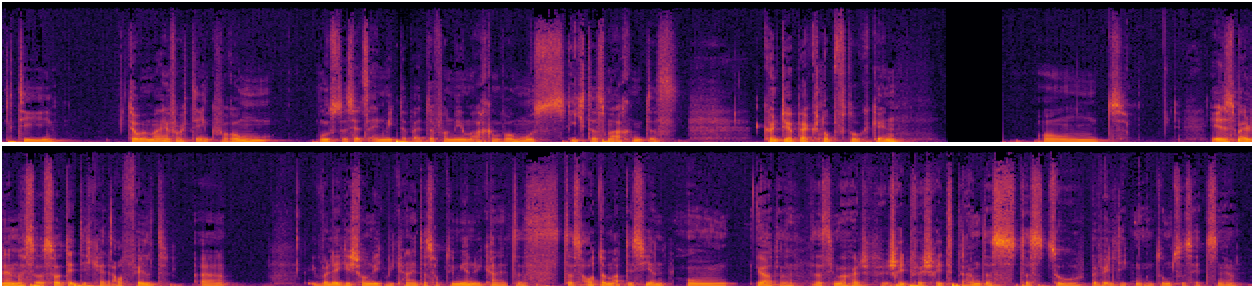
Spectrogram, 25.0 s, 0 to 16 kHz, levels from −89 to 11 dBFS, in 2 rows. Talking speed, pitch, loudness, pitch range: 170 wpm, 105 Hz, -19 LUFS, 100-110 Hz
